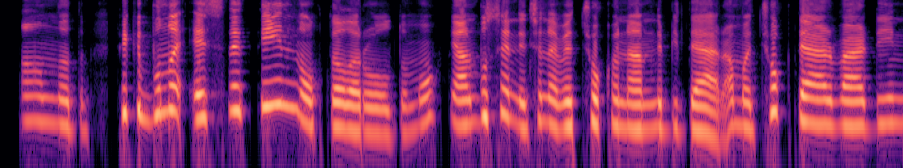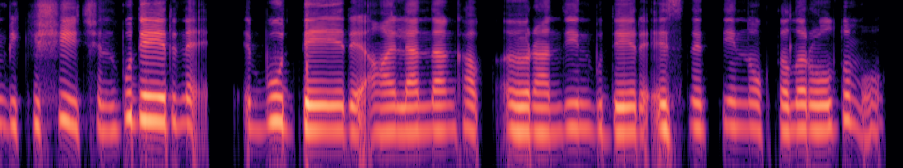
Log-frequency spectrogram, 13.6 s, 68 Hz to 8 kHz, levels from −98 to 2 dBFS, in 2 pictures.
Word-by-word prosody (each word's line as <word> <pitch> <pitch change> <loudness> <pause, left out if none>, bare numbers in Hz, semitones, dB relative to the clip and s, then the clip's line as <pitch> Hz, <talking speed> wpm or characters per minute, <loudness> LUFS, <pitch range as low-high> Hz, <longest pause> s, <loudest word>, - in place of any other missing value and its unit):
Anladım. 245 -6 -6 0.2
Peki, 325 -3 +1
bunu 320 +3 +4
esnettiğin 345 +8 +3
noktalar 220 -4 +3
oldu 185 0 -3
mu? 245 +8 -5
Yani, 230 +1 +3
bu 290 - +5
senin 290 -3 -2
için 215 +5 -2
evet, 220 -1 +3
çok 240 0 0
önemli 210 -1 +1
bir 210 -3 -12
değer 190 -5 +4
ama 225 -1 -2
çok 335 +8 -1
değer 235 -3 +5
verdiğin 230 +1 +1
bir 225 - -8
kişi 240 +4 -6
için 200 -2 -12
bu 285 - -1
değerini 250 -3 +2 0.3
eee, 210 -1 -15
bu 255 0 +1
değeri 200 -1 +2
ailenden 195 +2 -5
kap 205 -1 -10
öğrendiğin 195 +1 -4
bu 205 -4 -14
değeri 190 0 0
esnettiğin 215 +2 -7
noktalar 205 0 -6
oldu 205 +6 -3
mu? 205 -1 -17
220 Hz, 165 wpm, -22 LUFS, 200-250 Hz, 0.3 s, bu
